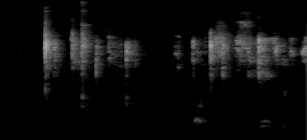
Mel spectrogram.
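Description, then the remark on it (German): Keys clatter on a computer keyboard in quick, uneven bursts, a short pause breaking two runs of typing. The taps are fairly soft, and no one speaks. “Das ist eine deutsche Tastatur?”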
